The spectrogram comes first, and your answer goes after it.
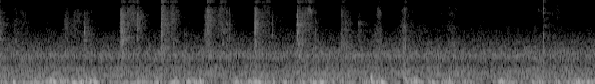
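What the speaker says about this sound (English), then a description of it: "I'm gonna maybe shuffle one more time." A deck of tarot cards is shuffled by hand in repeated quick riffling bursts, soft, close and dry, with no voices.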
